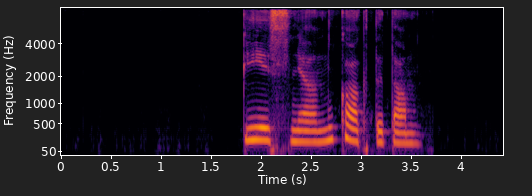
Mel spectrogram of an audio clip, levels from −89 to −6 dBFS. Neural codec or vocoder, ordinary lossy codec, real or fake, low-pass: codec, 16 kHz, 4.8 kbps, FACodec; none; fake; none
